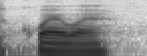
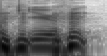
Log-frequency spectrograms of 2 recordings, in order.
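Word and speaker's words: queue: I always thought it was Kwewe or something like Kwewe. That. – Kwewe. No, Q.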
